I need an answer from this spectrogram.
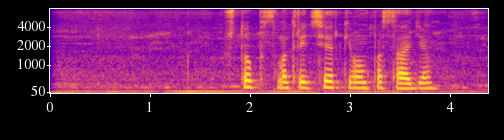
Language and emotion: Russian, neutral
